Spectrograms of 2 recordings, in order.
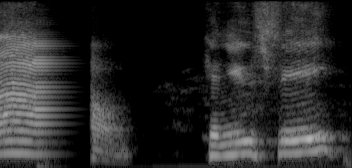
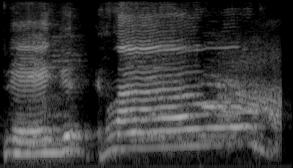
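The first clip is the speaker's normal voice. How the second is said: big cloud called high and bright; 8 semitones higher than usual. Shown as a demonstration. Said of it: "One more time".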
